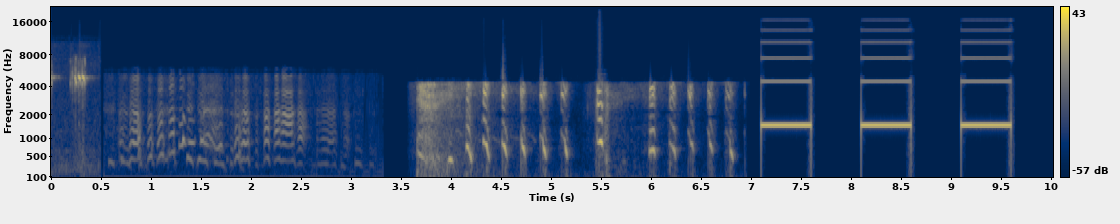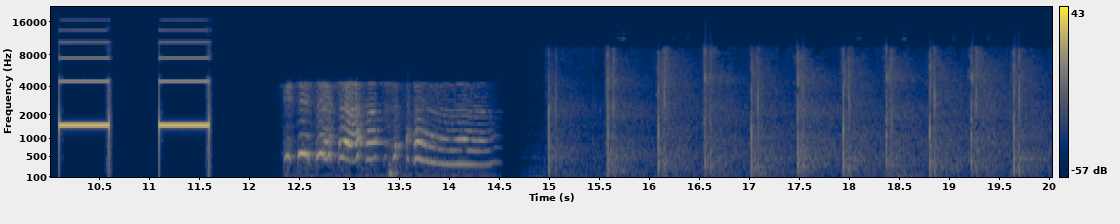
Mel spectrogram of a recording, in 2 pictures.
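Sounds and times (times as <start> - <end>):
laughter sound effect: 0.6 - 7.0
electronic alarm beeping: 7.1 - 11.7.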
